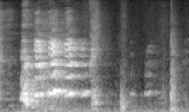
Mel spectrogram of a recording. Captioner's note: poor people laughter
